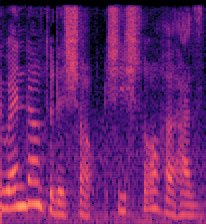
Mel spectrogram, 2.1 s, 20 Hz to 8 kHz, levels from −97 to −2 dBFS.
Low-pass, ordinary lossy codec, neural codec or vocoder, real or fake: 7.2 kHz; AAC, 48 kbps; none; real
